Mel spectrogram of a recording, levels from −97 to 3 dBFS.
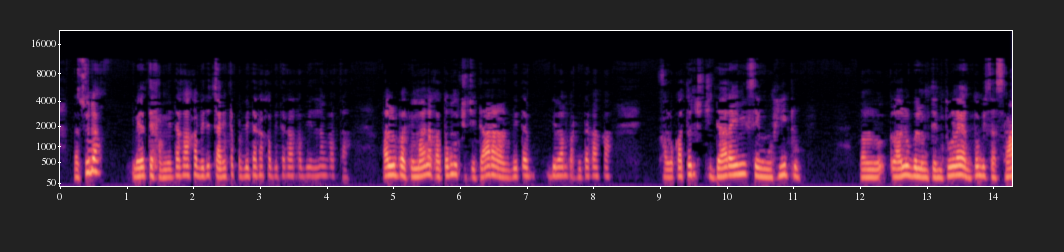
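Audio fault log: throughout: HE-AAC compression. The speech has a bright but synthetic treble, and nothing is present above 11.5 kHz. The top band does not match the lower harmonics, so sibilants turn gritty and metallic. The damage is heavy. The likely cause is a codec that codes only the lower spectrum and rebuilds the highs by copying lower bands upward under a coarse envelope. The sound fits a stream of about 12 kbps.
9.54 to 9.56 s: pre-echo. A short hiss of about 25 ms runs just ahead of a sharp attack, and the onset sounds softened and smeared. The codec spread its quantisation noise across the whole block. That noise was sized for the loud attack near the block's end. So it also filled the quiet moment before the attack, where nothing masks it. The hiss is heard as a brief smear leading into the transient.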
